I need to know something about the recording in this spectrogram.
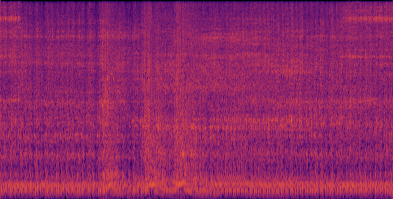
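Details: Ducati with dry clutch at stone-cold idle on choke, short blip, clutch lever pulled in: dry clutch very quiet, no chatter or rattle; normal.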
